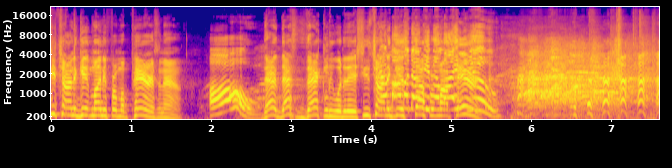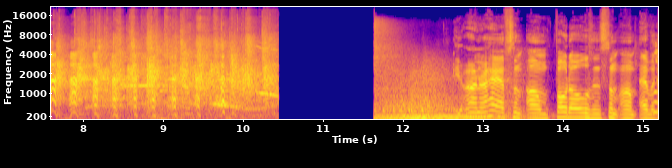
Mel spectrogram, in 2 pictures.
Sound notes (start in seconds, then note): 5.5 audience laughing; 6.5 Judge Lake laughing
